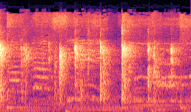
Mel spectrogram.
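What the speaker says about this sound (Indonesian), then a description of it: "tepuk tangan kepada kita semua" A handful of sharp claps in an irregular, loose rhythm, like a small group clapping briefly after singing Indonesia Raya, with a soft voice faintly underneath.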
